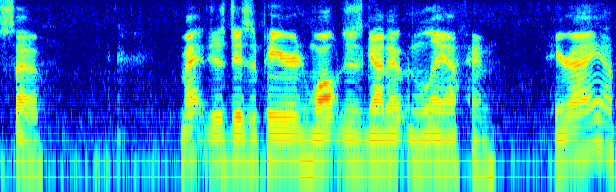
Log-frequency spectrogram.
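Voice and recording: The voice moves at a slow pace, with a fairly bright tone and fairly even intonation. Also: man, medium pitch for a man.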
